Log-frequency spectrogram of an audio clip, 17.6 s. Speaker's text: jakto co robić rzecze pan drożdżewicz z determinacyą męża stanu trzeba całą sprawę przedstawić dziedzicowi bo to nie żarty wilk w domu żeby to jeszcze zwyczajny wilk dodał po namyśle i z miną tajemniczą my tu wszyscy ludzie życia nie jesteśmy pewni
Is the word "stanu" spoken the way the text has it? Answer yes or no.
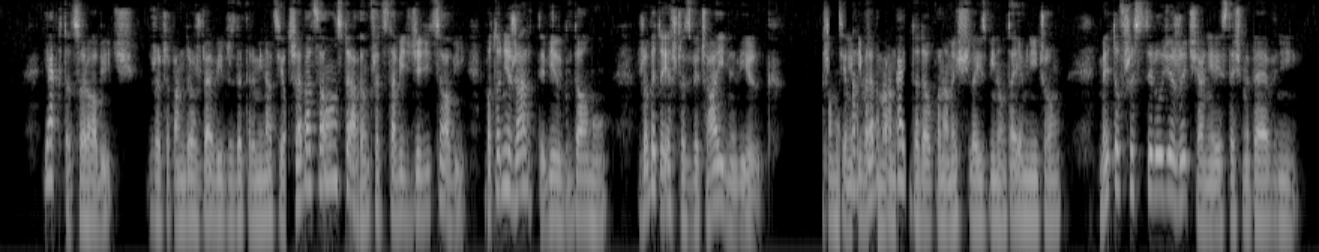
no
